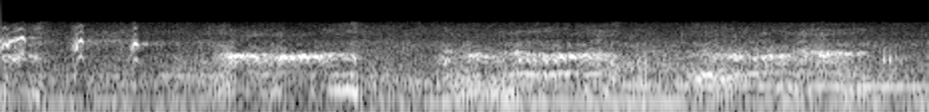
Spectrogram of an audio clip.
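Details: Great Dane making drawn-out, wavering whining tones in several stretches of about a second each, with a faint low hum and some background noise.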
